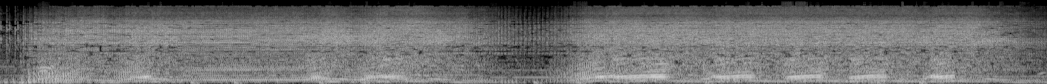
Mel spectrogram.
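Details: Recently rebuilt TMX motorcycle single-cylinder engine revving with a loud, dry top-end clatter over the engine note; problem traced to the timing gear area, worn cam followers and camshaft lobe.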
